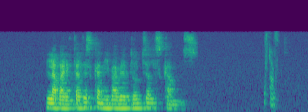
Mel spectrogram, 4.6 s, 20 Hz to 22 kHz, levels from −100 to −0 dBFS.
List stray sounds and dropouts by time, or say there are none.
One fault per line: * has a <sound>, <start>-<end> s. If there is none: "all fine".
* has a chirp, 4.0-4.2 s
